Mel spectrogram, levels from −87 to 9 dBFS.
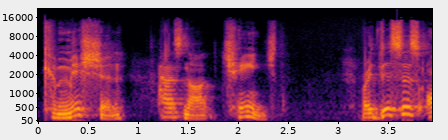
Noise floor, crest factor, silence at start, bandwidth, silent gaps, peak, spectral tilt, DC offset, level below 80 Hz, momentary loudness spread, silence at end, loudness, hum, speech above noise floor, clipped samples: -58 dBFS; 16 dB; 0.05 s; 15.5 kHz; none; 0 dBFS; -3 dB/octave; under 0.1%; -52 dBFS; 14 LU; 0 s; -14 LUFS; none; 44 dB; under 0.1%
